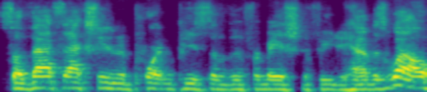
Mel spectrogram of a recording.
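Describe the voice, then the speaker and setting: His voice comes across as somewhat breathy. The man keeps up a fairly quick pace. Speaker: career advisor. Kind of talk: tutorial.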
